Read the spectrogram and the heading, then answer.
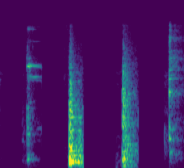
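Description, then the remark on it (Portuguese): Four separate bright clinks, evenly spaced about half a second apart, as ice and two small forks knock against a glass for juice, with silence between each strike and no voices. “O suco que tem não tá gelado. Vai no gelo, então.”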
